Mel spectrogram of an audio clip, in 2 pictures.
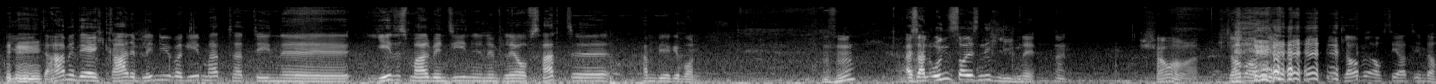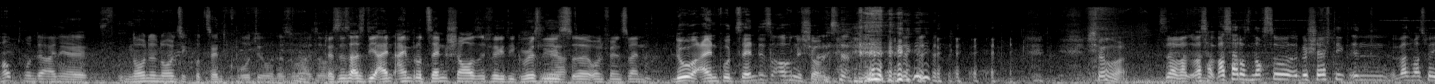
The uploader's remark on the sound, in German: Live-Reportage von Halbfinal-Spiel 3 zwischen München und Wolfsburg. Die einmal mehr im Rahmen eines EHC-Heimspiels am Oberwiesenfeld entstanden ist.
